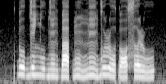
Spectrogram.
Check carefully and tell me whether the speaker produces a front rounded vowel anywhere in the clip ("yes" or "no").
no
